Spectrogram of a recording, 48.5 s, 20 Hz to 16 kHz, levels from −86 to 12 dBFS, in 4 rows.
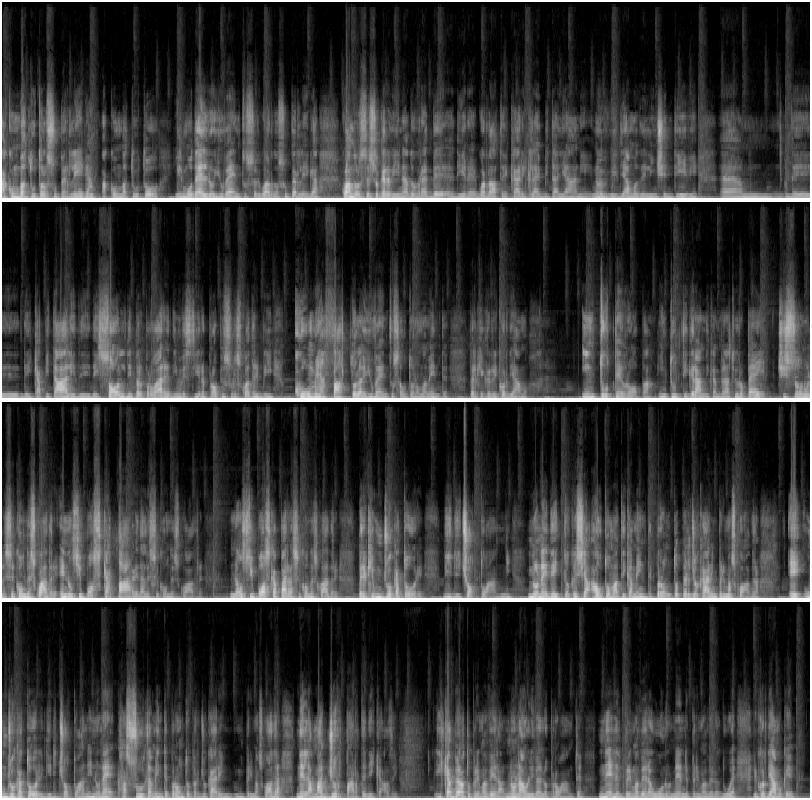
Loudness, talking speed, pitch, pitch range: -17 LUFS, 165 wpm, 155 Hz, 130-190 Hz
